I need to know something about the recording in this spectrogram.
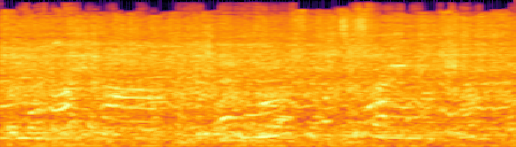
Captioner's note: train whirring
